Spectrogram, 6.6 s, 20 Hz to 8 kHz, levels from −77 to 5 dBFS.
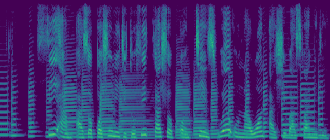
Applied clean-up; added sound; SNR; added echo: none; Wind instrument, woodwind instrument; 9 dB; none.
